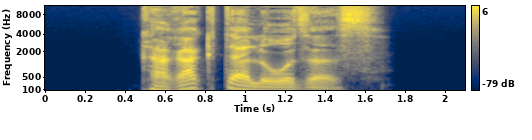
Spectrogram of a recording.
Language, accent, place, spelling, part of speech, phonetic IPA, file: German, Germany, Berlin, charakterloses, adjective, [kaˈʁaktɐˌloːzəs], De-charakterloses.ogg
- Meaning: strong/mixed nominative/accusative neuter singular of charakterlos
